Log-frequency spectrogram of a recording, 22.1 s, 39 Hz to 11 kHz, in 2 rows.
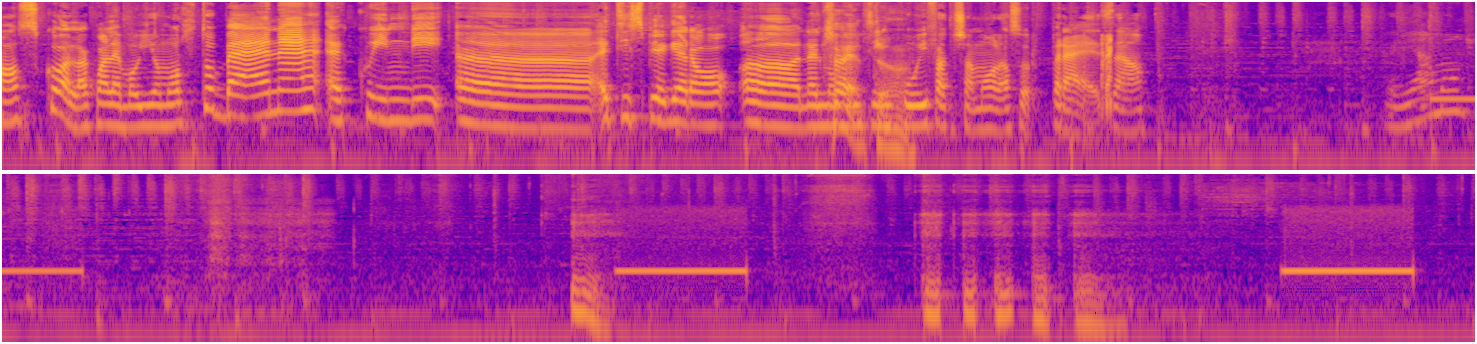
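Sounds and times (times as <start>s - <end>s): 
speech: 0.0s - 8.7s, 10.4s - 11.4s, 18.0s - 19.1s
telephone ringback tone while a call waits to be answered: 10.9s - 11.7s, 15.7s - 16.7s, 20.6s - 21.7s.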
